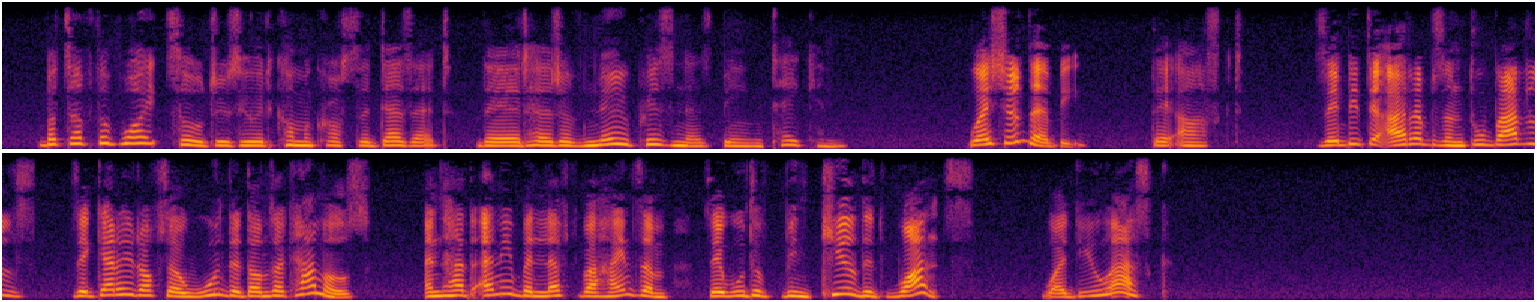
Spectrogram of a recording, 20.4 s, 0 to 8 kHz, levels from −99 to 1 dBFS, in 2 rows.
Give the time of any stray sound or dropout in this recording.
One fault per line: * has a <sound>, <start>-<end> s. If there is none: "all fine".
all fine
